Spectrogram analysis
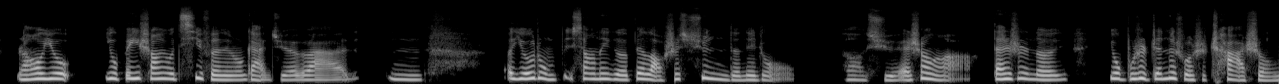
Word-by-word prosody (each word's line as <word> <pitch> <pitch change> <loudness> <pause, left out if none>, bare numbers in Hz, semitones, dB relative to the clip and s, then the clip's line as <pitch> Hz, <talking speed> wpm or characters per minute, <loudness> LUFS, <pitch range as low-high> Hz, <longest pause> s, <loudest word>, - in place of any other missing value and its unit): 然 225 -1 +1
后 260 +2 +6
又 260 -1 +4 0.3
又 270 0 +2
悲 270 +2 +3
伤 265 -1 +2
又 260 -1 +2
气 285 +4 -1
愤 225 -4 +1
那 205 - +2
种 205 +1 -1
感 210 - -2
觉 105 0 -3
吧。 105 +1 -2 0.5
嗯， 220 -3 -3 0.8
呃， 280 -5 0
有 260 +1 +5
一 - - +5
种 260 -6 0 0.2
像 260 -2 -1
那 255 0 +2
个 225 -3 +1
被 255 +5 +2
老 210 -5 +2
师 245 - -3
训 250 -2 -1
的 200 -1 -2
那 205 +1 0
种， 200 -1 -9 0.5
呃， 210 -1 -6
学 195 0 -3
生 260 +3 +2
啊。 195 - -8 0.2
但 245 +1 +5
是 265 +1 0
呢， 210 -2 +1 0.5
又 270 -2 +4
不 245 +2 -1
是 275 - +5
真 255 +3 +1
的 280 - +5
说 230 -4 0
是 210 0 -7
差 205 -1 -1
生， 190 -1 -3
230 Hz, 210 characters per minute, -23 LUFS, 205-260 Hz, 0.8 s, 后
